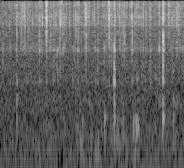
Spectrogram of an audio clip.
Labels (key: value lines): label: ambient
recorder: HydroMoth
